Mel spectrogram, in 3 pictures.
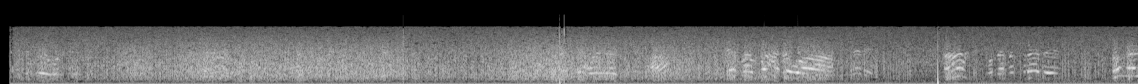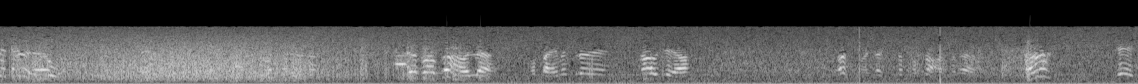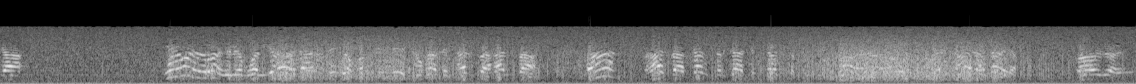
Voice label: PHONE 145695 Es FM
